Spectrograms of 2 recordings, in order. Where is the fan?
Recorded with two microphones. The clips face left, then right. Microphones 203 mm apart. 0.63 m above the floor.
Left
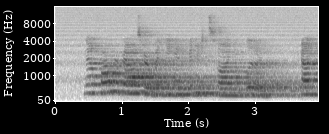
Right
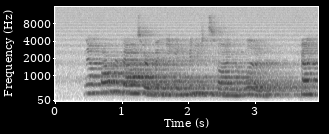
I don't hear a fan.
